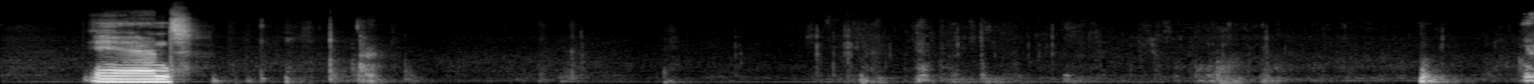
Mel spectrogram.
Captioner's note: silence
